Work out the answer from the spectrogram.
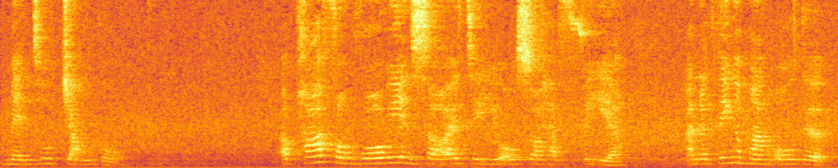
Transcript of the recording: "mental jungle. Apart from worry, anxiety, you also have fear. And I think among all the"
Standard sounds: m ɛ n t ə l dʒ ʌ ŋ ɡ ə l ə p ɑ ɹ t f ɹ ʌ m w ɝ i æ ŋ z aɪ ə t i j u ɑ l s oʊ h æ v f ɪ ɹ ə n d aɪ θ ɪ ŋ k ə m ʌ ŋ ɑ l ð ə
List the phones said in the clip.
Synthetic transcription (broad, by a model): m ɛ n t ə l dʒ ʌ ŋ ɡ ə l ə p ɑ t f ɹ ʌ m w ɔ i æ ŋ s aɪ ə t i j u ɑ l s oʊ h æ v f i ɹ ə n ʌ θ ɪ ŋ ə m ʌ ŋ ɑ l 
